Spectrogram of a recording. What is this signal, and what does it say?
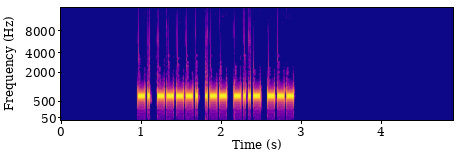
Morse code, heard as a keyed tone, about 40 wpm, 700 Hz. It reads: N9WXO
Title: USA Call Signs - 5 Characters - Repeated 3x - 40wpm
